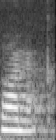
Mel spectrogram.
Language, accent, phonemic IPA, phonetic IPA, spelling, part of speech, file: Armenian, Eastern Armenian, /bɑˈnɑk/, [bɑnɑ́k], բանակ, noun, Hy-բանակ.ogg
- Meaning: army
